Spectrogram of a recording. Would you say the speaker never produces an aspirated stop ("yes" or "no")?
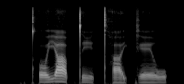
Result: no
